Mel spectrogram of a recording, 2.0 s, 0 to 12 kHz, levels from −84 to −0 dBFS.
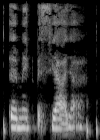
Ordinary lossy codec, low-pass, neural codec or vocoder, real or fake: AAC, 48 kbps; 10.8 kHz; none; real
